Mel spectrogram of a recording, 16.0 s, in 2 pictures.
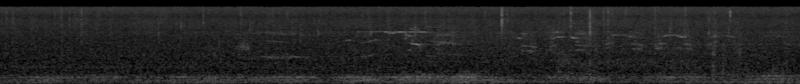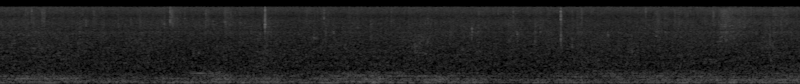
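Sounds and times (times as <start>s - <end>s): faint bird chirps: 2.3s - 8.6s.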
